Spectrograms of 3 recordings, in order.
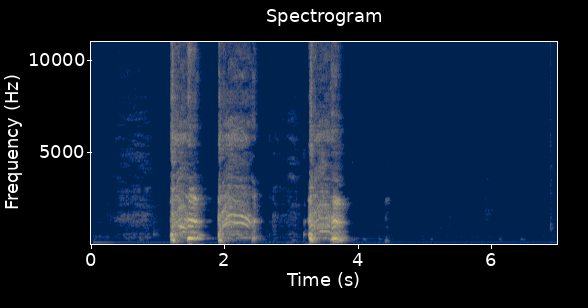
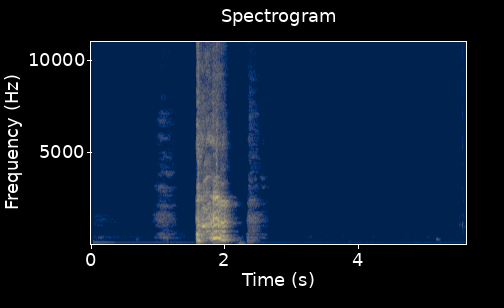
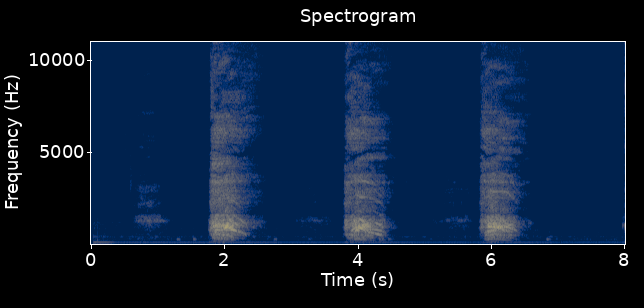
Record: {"three_cough_length": "7.0 s", "three_cough_amplitude": 27548, "three_cough_signal_mean_std_ratio": 0.33, "cough_length": "5.6 s", "cough_amplitude": 28491, "cough_signal_mean_std_ratio": 0.22, "exhalation_length": "8.0 s", "exhalation_amplitude": 5153, "exhalation_signal_mean_std_ratio": 0.34, "survey_phase": "beta (2021-08-13 to 2022-03-07)", "age": "65+", "gender": "Male", "wearing_mask": "No", "symptom_none": true, "symptom_onset": "13 days", "smoker_status": "Ex-smoker", "respiratory_condition_asthma": false, "respiratory_condition_other": false, "recruitment_source": "REACT", "submission_delay": "1 day", "covid_test_result": "Negative", "covid_test_method": "RT-qPCR"}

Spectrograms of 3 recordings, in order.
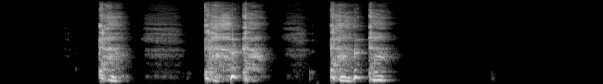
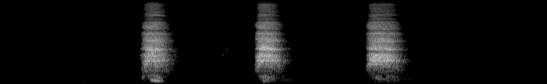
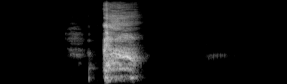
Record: {"three_cough_length": "6.0 s", "three_cough_amplitude": 32768, "three_cough_signal_mean_std_ratio": 0.39, "exhalation_length": "5.5 s", "exhalation_amplitude": 22287, "exhalation_signal_mean_std_ratio": 0.3, "cough_length": "2.9 s", "cough_amplitude": 32329, "cough_signal_mean_std_ratio": 0.28, "survey_phase": "alpha (2021-03-01 to 2021-08-12)", "age": "45-64", "gender": "Female", "wearing_mask": "No", "symptom_none": true, "smoker_status": "Current smoker (e-cigarettes or vapes only)", "respiratory_condition_asthma": false, "respiratory_condition_other": false, "recruitment_source": "REACT", "submission_delay": "2 days", "covid_test_result": "Negative", "covid_test_method": "RT-qPCR"}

